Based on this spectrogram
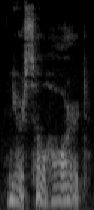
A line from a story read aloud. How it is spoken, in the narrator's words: Alex whispered in his ear, pitched for both to hear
